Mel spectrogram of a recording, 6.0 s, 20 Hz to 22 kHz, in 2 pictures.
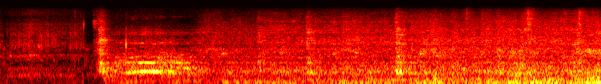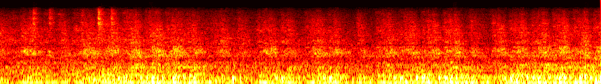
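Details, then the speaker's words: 1971 Dodge Sweptline big-block V8 first start after carburetor float adjustment, following fuel hydrolock: catches and revs but lumpy, dropping cylinders, missing badly; firing order verified, plugs likely fuel fouled from flooding. "She's missing something fierce. All right, what's going on here?"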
